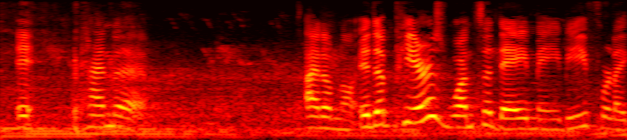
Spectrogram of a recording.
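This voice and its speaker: Over music in the background, a woman speaks with a German accent at a medium pitch, her intonation lively. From rural Germany. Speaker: teacher. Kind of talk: casual chat. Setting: restaurant.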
